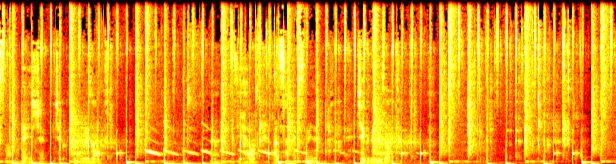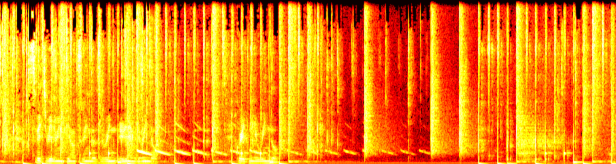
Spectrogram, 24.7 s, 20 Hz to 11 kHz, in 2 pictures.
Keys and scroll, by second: 0.0 super+Tab, 3.6 super+Tab, 4.0-5.8 typing, 8.0 super+Tab, 8.7 ctrl+t, 9.3 ctrl+t, 10.0 ctrl+t, 11.1 ctrl+t, 11.3-13.9 typing, 13.5 ctrl+w, 13.6 ctrl+w, 13.7 ctrl+w, 14.5 ctrl+t, 14.7 ctrl+t, 15.0 ctrl+t, 15.2 ctrl+t, 16.4 ctrl+t, 17.8-19.4 typing, 20.3 Return, 23.3 typing, 24.5 ctrl+t.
